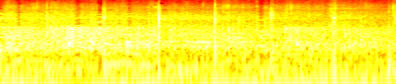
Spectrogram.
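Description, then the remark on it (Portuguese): A small audience claps steadily for visiting relatives from Rondonópolis and for first-time attendees, a dense patter of hand claps with a few sharper individual claps standing out, with no voices over it. “Vamos dar uma salva de palmas para eles, e para quem veio pela primeira vez também.”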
